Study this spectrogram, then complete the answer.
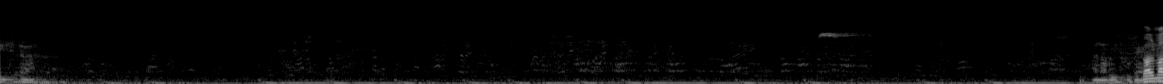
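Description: Men call out to each other across an open outdoor field.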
